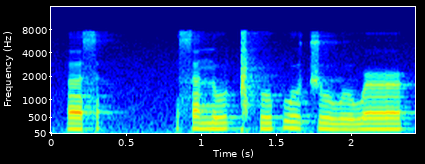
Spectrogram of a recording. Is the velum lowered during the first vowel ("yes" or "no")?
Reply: no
